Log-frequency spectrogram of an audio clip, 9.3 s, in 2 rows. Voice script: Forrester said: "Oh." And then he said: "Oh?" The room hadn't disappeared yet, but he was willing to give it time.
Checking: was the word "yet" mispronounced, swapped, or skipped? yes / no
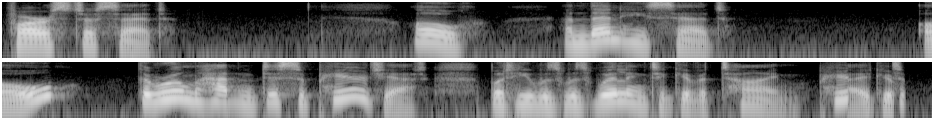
no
